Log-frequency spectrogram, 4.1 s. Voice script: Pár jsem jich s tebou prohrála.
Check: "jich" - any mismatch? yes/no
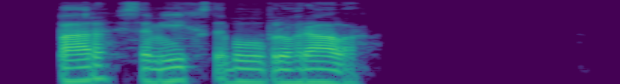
no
